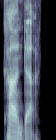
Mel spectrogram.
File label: "conduct", English; 3000 words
